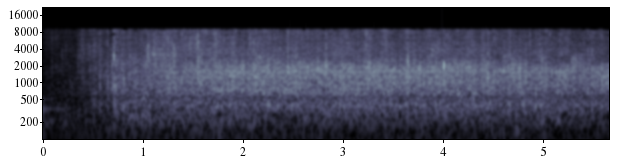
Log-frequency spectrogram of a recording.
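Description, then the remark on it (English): A burst of applause rises quickly from quiet and holds steady as dense, crackling clapping from a crowd, sustained and fairly loud for several seconds with no voices. “Cue applause.”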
